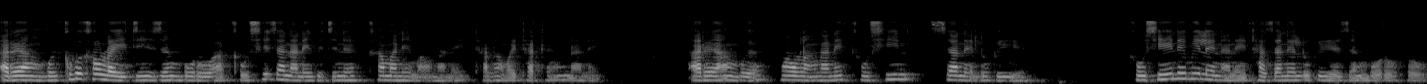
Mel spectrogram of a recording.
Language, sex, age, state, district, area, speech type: Bodo, female, 45-60, Assam, Kokrajhar, rural, spontaneous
